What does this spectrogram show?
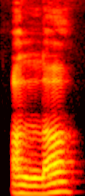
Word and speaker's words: Allah: la salle me dit il doit bien prononcer prononcer le Hamza du mot Allah et prolonger la livre qui précède le a qu'il prenne garde d'aller trop vite de manière à ne pas prononcer Allah Allah ou Allah Allah il n'y a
